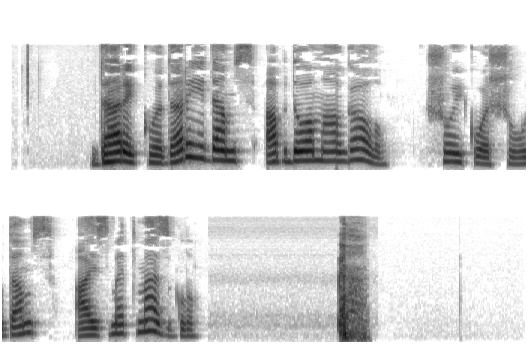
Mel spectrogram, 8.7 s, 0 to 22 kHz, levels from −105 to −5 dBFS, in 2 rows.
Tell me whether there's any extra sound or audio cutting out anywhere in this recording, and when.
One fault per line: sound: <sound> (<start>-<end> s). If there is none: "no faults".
sound: cough (7.2-7.5 s)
